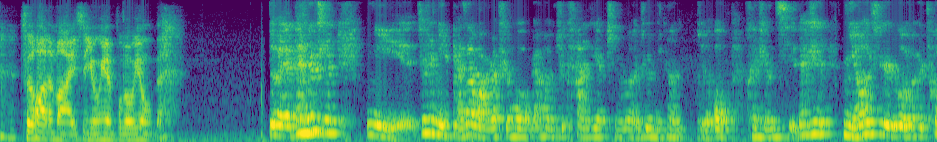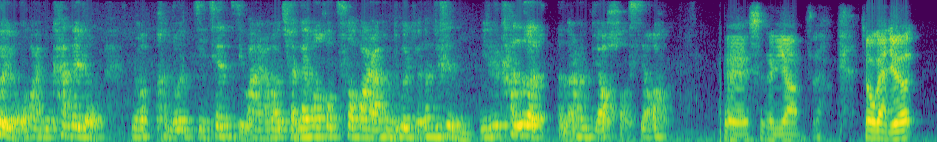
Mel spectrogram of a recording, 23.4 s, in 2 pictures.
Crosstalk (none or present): none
